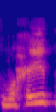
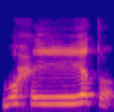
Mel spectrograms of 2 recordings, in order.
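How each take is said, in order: First: मुहीत quick, with a dead त; wrong pronunciation demo. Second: मुहीत stretched, त bouncing back; qalqalah demo. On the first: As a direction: end मुहीत without the echo. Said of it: "मुहीत नहीं पढ़ना". (बिना क़लक़ला के ग़लत मुहीत) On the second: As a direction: draw out मुहीत and echo the त. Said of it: "वापस लाना". (खींचकर सही मुहीत, त की गूँज) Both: Shown as a demonstration.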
